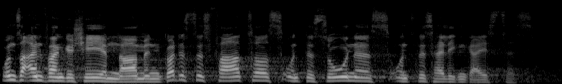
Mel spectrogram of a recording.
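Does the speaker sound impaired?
No.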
